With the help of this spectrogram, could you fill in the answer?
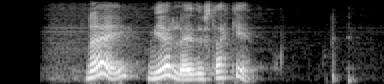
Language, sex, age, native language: Icelandic, female, 50-59, Icelandic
